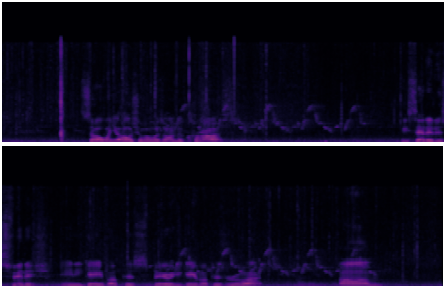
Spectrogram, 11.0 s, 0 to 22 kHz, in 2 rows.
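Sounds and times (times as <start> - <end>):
quiet outdoor background noise: 0.0 - 11.0
faint bird chirps: 6.9 - 10.5.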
